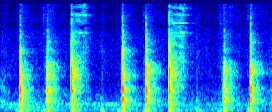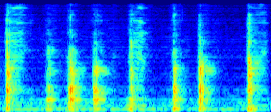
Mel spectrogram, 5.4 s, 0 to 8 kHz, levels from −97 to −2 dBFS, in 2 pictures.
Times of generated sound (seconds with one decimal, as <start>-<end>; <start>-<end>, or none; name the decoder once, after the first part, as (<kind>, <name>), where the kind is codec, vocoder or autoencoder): 2.7-5.4 (vocoder, HiFi-GAN)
